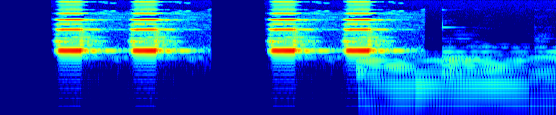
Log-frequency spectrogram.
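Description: Four short electronic beeps of one high tone, heart-monitor style, in two pairs with a pause between them. Soft synthesizer music fades in right after the last beep.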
